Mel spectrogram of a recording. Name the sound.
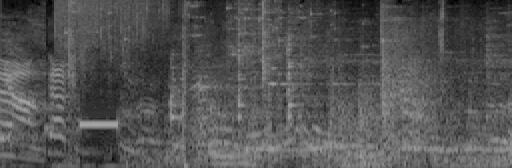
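glass shattering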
